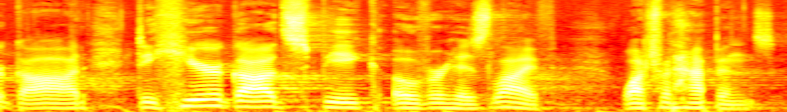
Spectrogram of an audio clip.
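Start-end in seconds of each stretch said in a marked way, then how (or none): none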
